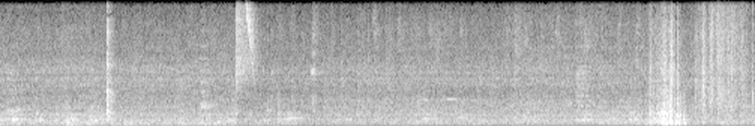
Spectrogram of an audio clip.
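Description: Steady commercial-kitchen background noise with a few light clicks and clinks, and a louder rustling burst about nine seconds in.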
